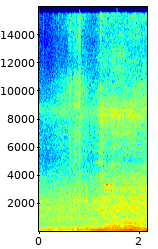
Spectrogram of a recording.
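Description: A vehicle engine running at a steady pitch, getting louder about a second in.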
